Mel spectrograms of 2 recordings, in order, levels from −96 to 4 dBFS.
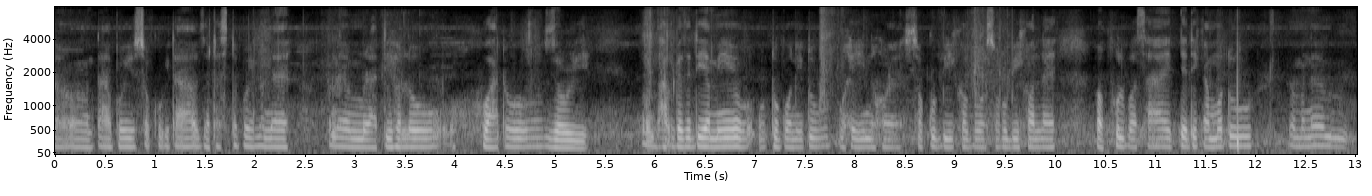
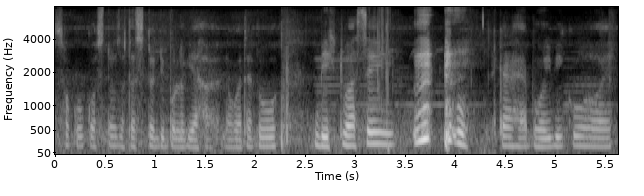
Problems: none marked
